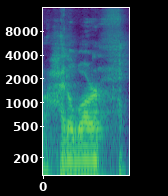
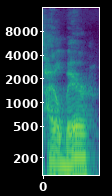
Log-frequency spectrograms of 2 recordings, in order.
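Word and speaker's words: Heidelbär: And the same goes for meeting Michael from Heidelbar. No, I'm sorry, it's Heidelbear. It's spelled Heidelbar, but there's an umlaut. Yeah, I think it's Heidelbear. I mean, their mascot's a bear, so probably Heidelbear Games.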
